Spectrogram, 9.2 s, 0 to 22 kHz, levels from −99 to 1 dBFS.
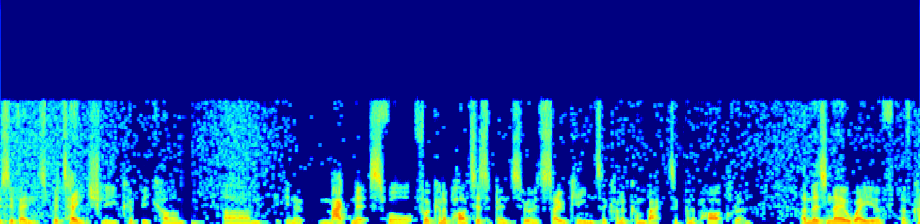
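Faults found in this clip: Overdone noise removal, whole clip: background dropped and broken up into twinkly specks. Noise suppressor set too aggressive, clamping bands near its noise estimate and taking quiet speech detail along with them.

Burst of packet loss, 1.81–1.93 s: last sound held and faded for about 100 ms, then roughly 40 ms of silence, resuming with about 100 ms of speech gone. Jitter buffer/decoder concealment stretching the last frame over a multi-packet hole.

Short concealed packet loss, 6.79–6.85 s: brief smear, about 40 ms, where the decoder extrapolated from the preceding sound and blended back in. Late or dropped packets, papered over by concealment; a short consonant may have vanished.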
